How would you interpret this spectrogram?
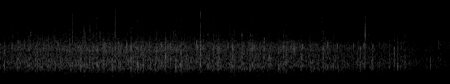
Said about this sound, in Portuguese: Quem pode dar um aplauso ao Senhor Jesus nessa manhã?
